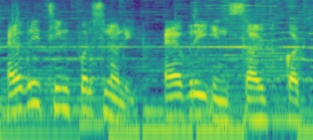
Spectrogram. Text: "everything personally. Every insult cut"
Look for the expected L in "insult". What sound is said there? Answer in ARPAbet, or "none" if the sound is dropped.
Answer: L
